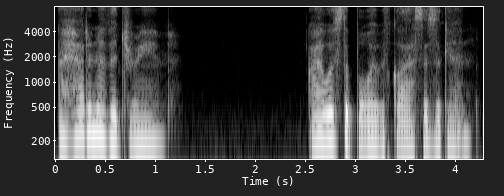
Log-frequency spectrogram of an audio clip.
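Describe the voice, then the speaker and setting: A woman playing a weary, somber narrator, telling a first-person story in measured audio drama narration. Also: lowish voice, dark tone, no echo, studio quality. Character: somber, weary narrator recounting haunted memories. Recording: faint ambient noise.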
